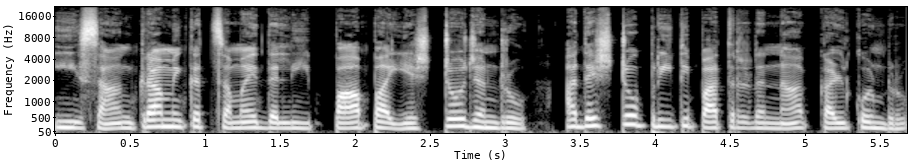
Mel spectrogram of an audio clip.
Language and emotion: Kannada, sad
